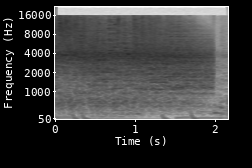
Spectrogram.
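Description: A mirror shattering: a sudden loud crash of breaking glass that carries on as a dense, steady hiss of falling shards, then cuts off just before the end. Music plays underneath.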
